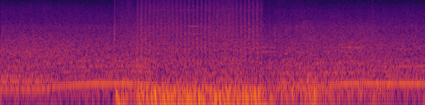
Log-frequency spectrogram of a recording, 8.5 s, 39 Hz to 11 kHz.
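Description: Aircraft machine guns fire in a single sustained burst of about three seconds in a tier 1 War Thunder air battle. The rapid rattle sits over a constant engine drone and is fairly close and steady.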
